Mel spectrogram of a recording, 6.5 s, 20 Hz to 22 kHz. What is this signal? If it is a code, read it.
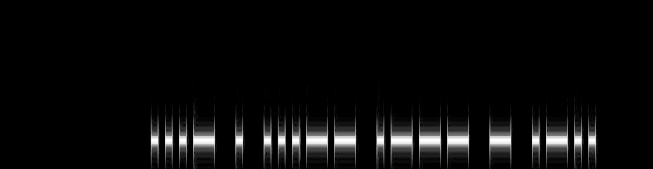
Morse code, heard as a keyed tone, about 17 wpm, 700 Hz. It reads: VE3JTL
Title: DXCC-100 Call Signs - 6 Characters - 17wpm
